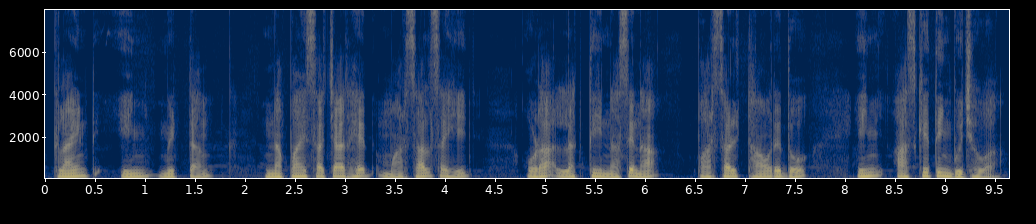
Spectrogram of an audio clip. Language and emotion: Santali, fearful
